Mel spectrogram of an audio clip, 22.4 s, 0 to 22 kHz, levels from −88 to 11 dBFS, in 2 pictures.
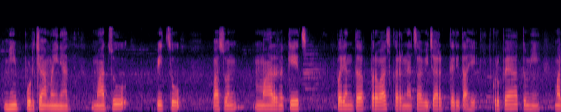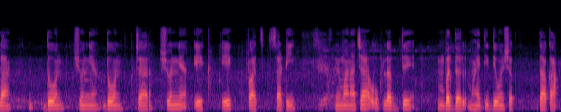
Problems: none marked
